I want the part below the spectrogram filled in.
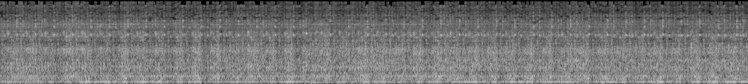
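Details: Cummins ISX 870 truck diesel at idle after injector replacement and overhead adjustment, fan running: uneven, loose rhythm, roughly 160 stumbles a minute under steady clatter; owner says it still sounds like a miss.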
